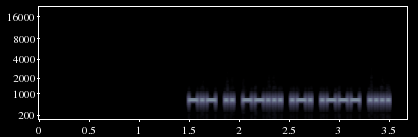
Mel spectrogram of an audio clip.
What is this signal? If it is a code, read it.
Morse code, heard as a keyed tone, about 40 wpm, 700 Hz. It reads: KI7RJH
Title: USA Call Signs - 6 Characters - Repeated 3x - 40wpm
